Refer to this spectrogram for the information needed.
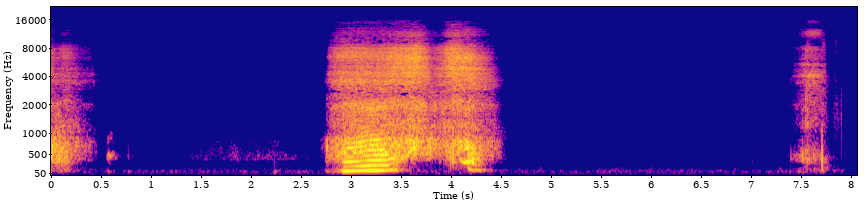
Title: stuffy cold sneezes and blows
